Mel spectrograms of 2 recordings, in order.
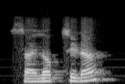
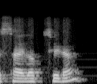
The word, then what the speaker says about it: Psilopsida: The first is Psilopsida. The P is silent, the Psilopsida.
